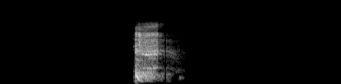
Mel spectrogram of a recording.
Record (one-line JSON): {"cough_length": "3.4 s", "cough_amplitude": 29718, "cough_signal_mean_std_ratio": 0.21, "survey_phase": "beta (2021-08-13 to 2022-03-07)", "age": "18-44", "gender": "Female", "wearing_mask": "No", "symptom_runny_or_blocked_nose": true, "symptom_sore_throat": true, "symptom_onset": "6 days", "smoker_status": "Never smoked", "respiratory_condition_asthma": false, "respiratory_condition_other": false, "recruitment_source": "Test and Trace", "submission_delay": "2 days", "covid_test_result": "Negative", "covid_test_method": "RT-qPCR"}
